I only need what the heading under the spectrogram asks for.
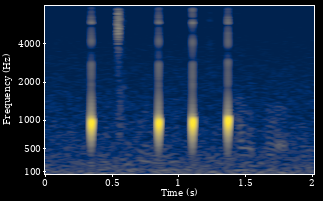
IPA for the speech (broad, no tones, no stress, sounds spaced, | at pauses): ǃʼ i ɡ͡ǀ iː ŋ͡ǃ iː ɡ͡ǃ e kʲ e ɡ͡ǃ a l o b ʌː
